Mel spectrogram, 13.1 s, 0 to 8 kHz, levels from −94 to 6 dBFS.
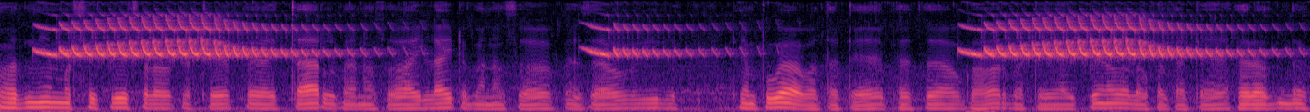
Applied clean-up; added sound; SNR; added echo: none; Bird; -2 dB; none.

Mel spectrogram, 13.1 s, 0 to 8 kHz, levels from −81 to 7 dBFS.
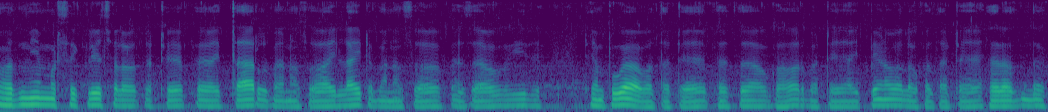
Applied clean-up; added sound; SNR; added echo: none; none; none; none.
